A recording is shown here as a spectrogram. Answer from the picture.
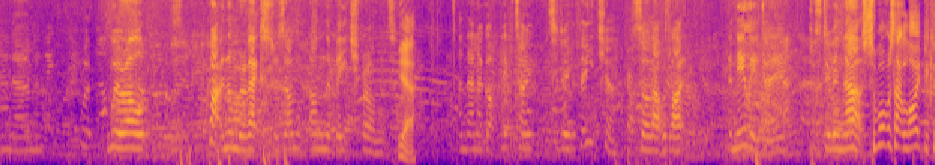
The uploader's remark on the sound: It's a LIVE one. Walk the halls of Star Wars Fan Fun Day 2023 at Ewood Park in Blackburn, taking in the sights and sounds.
